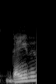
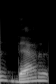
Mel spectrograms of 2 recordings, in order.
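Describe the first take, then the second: First: "Data" said DAY-tuh; DAY-tuh pronunciation. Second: "data" said DAT-uh; DAT-uh pronunciation. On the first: Curious teacher trying both out, "Data" as DAY-tuh. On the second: Curious teacher trying both out, "data" as DAT-uh. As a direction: try "data" with a short A, DAT-uh. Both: Shown as a demonstration. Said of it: "I'm just curious".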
